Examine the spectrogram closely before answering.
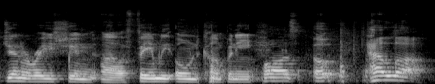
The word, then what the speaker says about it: Helle: Oh, Helle, not Helle. We all thought it was Helle. Yep. Helle, the guy came in, told us, great guy. So just want to let you guys know that we're not mispronouncing it.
